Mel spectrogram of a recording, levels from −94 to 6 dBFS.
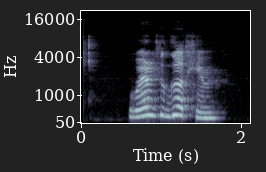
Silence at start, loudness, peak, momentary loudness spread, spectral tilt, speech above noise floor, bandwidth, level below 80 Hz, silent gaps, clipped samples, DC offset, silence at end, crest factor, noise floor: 0.1 s; -21 LUFS; -6 dBFS; 15 LU; -4.5 dB/octave; 27 dB; 9 kHz; -74 dBFS; none; under 0.1%; under 0.1%; 0.4 s; 20 dB; -49 dBFS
